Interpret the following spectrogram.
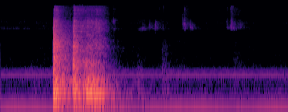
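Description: A single clank of metal cookware about half a second in, fading quickly, as a skillet is set down; a faint steady hum runs underneath.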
